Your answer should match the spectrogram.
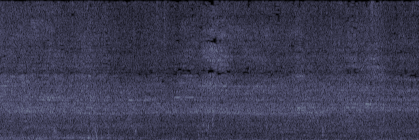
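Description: Steady outdoor rumble of road traffic mixed with wind buffeting the phone's microphone.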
